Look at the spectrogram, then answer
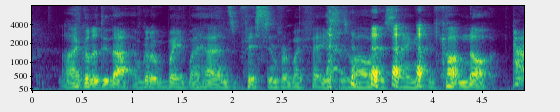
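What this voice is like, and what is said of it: Usual voice. Nothing is said of it.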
